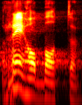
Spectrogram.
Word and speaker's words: Rehobot: E lui dice, questo pozzo sarà chiamato robot, no robot, sarà chiamato Ribot, come si, si pronuncia, non lo voglio sbagliare, ve lo leggo. Questo posto, sto leggendo dal Genesi 26, sarà chiamato Rehobot, scusate, Rehobot, che significa l'Eterno ci ha messo a largo e noi prospereremo nel paese.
